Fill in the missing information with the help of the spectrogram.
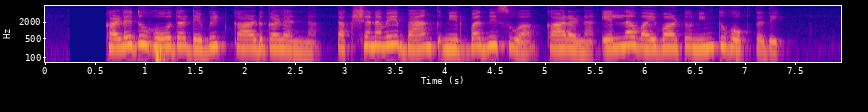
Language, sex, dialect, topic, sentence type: Kannada, female, Coastal/Dakshin, banking, statement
